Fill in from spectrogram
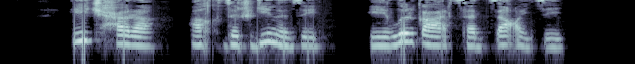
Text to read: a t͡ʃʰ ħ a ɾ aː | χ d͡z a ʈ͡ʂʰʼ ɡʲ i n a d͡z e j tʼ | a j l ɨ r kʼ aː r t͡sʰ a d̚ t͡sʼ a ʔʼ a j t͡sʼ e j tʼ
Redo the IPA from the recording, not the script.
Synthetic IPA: i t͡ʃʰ ħ a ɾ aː | χ d͡z a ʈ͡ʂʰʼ ɡʲ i n a d͡z e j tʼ | e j l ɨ r kʼ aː r t͡sʰ a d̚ t͡sʼ a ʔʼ a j t͡sʼ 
